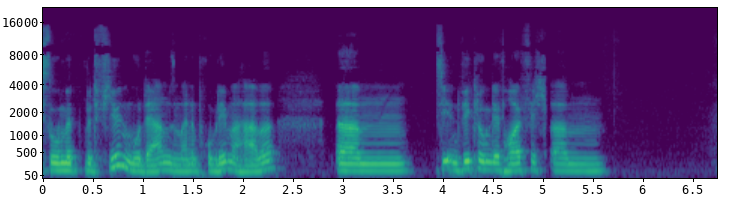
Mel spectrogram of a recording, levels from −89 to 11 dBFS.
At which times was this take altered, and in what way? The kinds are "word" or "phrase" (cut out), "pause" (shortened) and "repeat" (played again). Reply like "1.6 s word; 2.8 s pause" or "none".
1.3 s word; 3.9 s word; 4.6 s word; 5.0 s word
